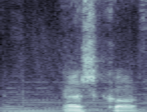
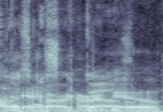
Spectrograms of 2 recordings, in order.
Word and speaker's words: escargot: see, I know it's escargot. Escargot. Escargot. Escargot, yeah. Yeah, I yeah. was to say escot. I was probably thinking of a sword. You're pronouncing it phonetically.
